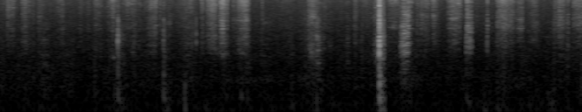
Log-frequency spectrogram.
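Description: A brush scrubs lightly over plastic.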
